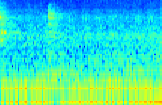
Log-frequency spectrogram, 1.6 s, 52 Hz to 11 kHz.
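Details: Toyota Rush petrol engine at idle in a cylinder cut test after repair: cylinder #2 previously had no spark despite new coil and spark plug; pulling a connection makes it idle unevenly with a low throb, then idle is stable again once reconnected.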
